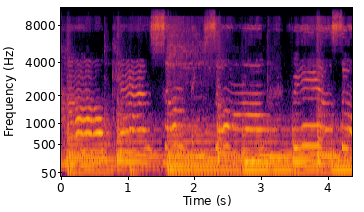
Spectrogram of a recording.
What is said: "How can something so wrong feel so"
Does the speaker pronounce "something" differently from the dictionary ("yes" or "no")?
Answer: no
